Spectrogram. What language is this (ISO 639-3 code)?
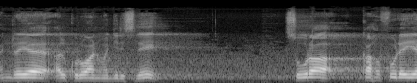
ara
